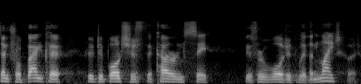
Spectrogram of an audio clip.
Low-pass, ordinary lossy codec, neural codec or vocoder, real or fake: none; none; codec, 16 kHz, 1 kbps, FreqCodec, larger model; fake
